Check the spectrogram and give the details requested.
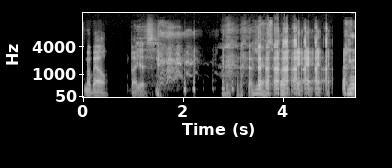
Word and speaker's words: Nobel: I believe it's pronounced Nobel, but yes. Yes, but you get that by the joke. No, I mean literally the way it's spelled, if you're reading it, Nobel. Like Alfred Nobel.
